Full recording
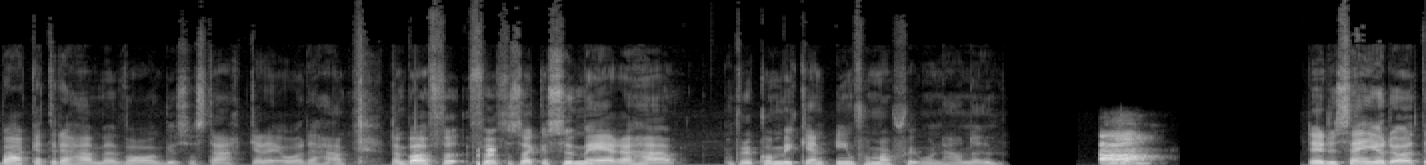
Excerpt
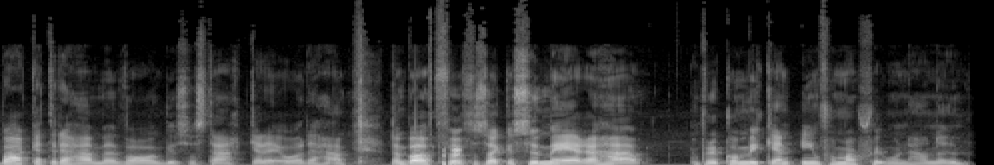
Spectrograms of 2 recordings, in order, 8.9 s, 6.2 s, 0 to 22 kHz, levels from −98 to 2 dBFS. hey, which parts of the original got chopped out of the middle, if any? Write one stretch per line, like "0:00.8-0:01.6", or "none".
0:02.7-0:02.9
